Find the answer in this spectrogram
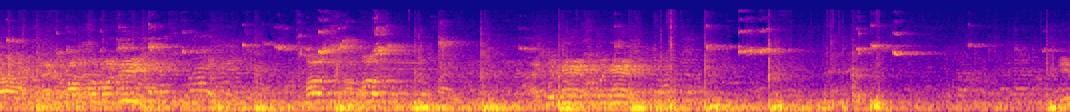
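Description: Basketball dribbled on a hardwood gym floor, with short high sneaker squeaks and spectators' chatter echoing in the hall.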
